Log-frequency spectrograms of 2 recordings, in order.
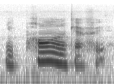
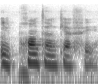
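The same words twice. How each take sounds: First: The final consonant of prend stays silent. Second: The final consonant of prend links to un. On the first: The speaker calls it right. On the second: The speaker calls it wrong.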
